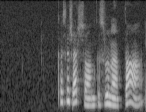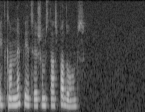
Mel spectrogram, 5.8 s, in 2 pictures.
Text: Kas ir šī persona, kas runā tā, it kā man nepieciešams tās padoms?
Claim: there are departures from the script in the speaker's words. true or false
true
